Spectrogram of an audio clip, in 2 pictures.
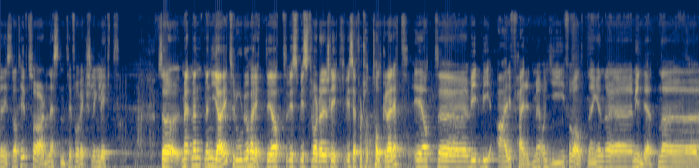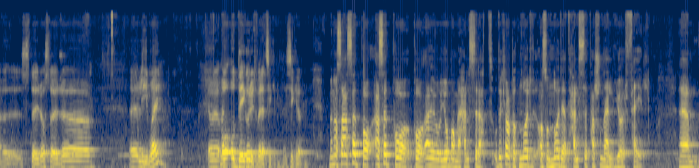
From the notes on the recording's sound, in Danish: Live på Bazinga.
